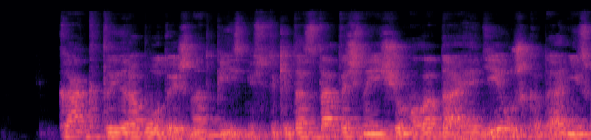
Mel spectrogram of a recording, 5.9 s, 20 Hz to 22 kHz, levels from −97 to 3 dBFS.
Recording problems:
off-mic speech; far
room echo; noticeable; dies away in 0.6 s

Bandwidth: 15.5 kHz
